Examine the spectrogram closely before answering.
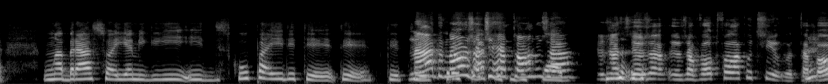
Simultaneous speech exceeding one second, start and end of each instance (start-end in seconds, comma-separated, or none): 4.1-5.7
